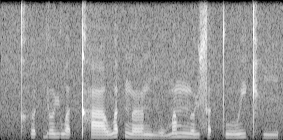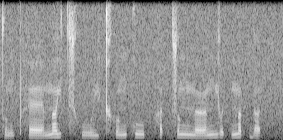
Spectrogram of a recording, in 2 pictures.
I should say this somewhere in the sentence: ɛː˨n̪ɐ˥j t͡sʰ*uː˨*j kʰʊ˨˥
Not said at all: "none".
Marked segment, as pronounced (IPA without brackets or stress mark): uː˨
